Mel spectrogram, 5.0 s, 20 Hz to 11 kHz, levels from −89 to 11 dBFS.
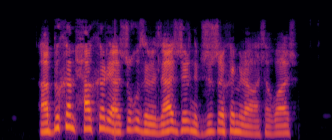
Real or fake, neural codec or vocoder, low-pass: real; none; 7.2 kHz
